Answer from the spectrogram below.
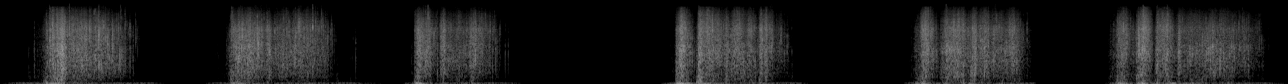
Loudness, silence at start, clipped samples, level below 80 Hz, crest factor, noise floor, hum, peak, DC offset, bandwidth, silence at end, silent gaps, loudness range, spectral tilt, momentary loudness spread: -29 LUFS; 0.25 s; under 0.1%; -50 dBFS; 26 dB; -60 dBFS; none; -8 dBFS; under 0.1%; 17.5 kHz; 0.25 s; 1.68-2.04 s, 3.83-4.01 s, 5.26-6.60 s, 8.10-9.00 s, 10.38-11.02 s; 4 LU; 0.5 dB/octave; 15 LU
